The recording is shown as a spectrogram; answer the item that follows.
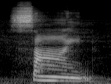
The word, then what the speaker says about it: sign: exotic exaggerated exaggerated and we also have letter words which contain the letter G but it is silent no rain diaphragm sign Nash matte design design campaign foreigner tongue resign when do we pronounce this and separately in separate syllables such as signal signature and resignation okay I will see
